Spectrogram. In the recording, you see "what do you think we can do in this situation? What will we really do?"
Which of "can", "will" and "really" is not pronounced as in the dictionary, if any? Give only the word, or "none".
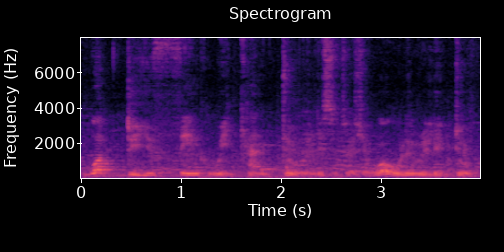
none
